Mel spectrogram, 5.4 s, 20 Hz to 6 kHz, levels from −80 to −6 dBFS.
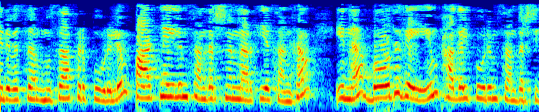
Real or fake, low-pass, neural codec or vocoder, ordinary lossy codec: real; 5.4 kHz; none; AAC, 24 kbps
